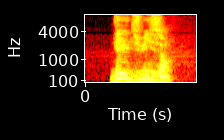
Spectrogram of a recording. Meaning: inflection of déduire: 1. first-person plural present indicative 2. first-person plural imperative
- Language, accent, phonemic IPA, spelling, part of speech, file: French, Canada, /de.dɥi.zɔ̃/, déduisons, verb, LL-Q150 (fra)-déduisons.wav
